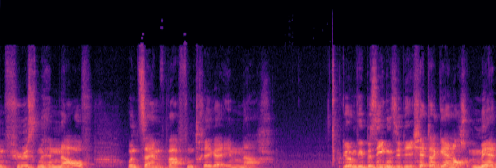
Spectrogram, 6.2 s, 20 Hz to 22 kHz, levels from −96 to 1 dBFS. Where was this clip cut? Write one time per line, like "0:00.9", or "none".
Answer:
0:04.3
